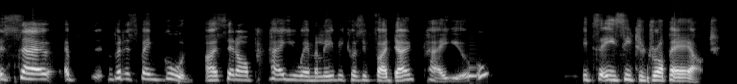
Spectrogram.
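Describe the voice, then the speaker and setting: With an Australian accent, a woman of fairly high pitch speaks at a moderate pace with lively intonation, the sound dry and close with no echo. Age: 70s. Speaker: customer giving testimonial. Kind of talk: testimony. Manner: halting.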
